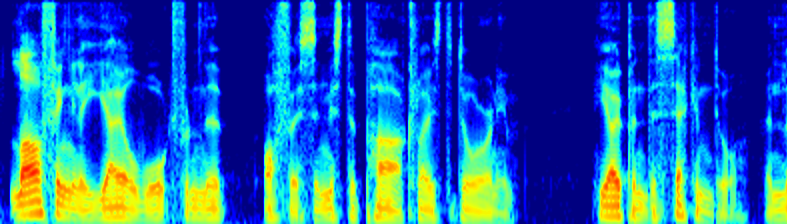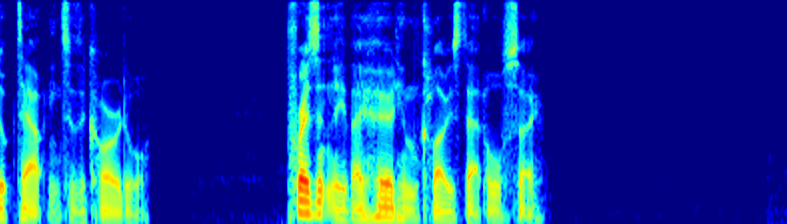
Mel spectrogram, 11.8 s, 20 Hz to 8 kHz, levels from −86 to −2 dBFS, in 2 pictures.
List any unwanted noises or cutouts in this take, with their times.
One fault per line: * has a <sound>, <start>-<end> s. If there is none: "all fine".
all fine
